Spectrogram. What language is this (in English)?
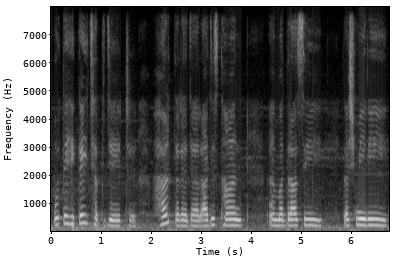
Sindhi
